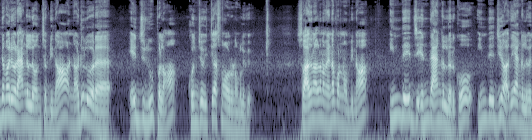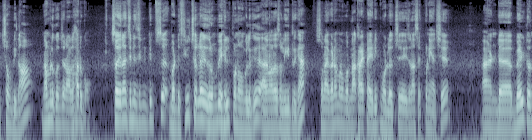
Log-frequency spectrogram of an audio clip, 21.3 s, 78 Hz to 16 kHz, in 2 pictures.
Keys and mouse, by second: 4.5-5.8 drag, 6.0 ctrl+z, 6.4 ctrl+z, 6.6 ctrl+z, 6.7 ctrl+z, 9.9 click, 11.7 shift+click, 12.7 ctrl+z, 14.3-15.6 drag, 16.0 Tab, 19.1 ctrl+middle click, 19.5 middle click, 20.6 ctrl+middle click.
